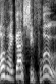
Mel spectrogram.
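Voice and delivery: put-on surprised, astonished tone. Retelling pretending to see a movie scene for the first time: retelling faked surprise. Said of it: "I had to pretend like I had saw it for the first time".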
